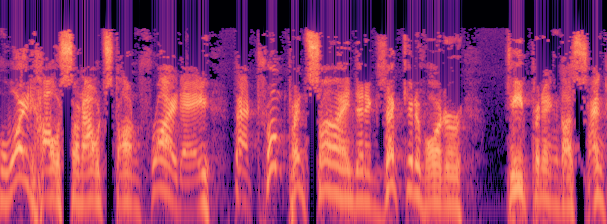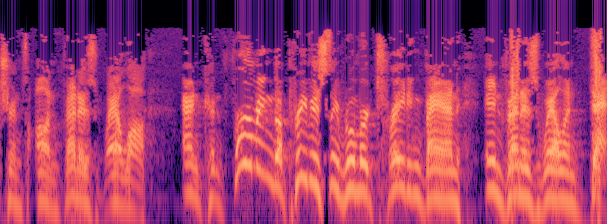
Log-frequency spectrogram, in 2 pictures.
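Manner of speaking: stern, pompous puppet voice. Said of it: "I got to use my Sam the Eagle voice from the Muppets".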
